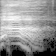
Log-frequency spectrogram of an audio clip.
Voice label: "oh", Voice; ooh ahh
